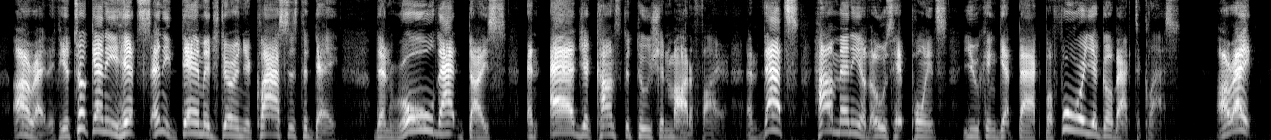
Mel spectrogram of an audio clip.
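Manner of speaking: massive troll cafeteria cook voice. A troll lunch lady addresses the students in her cafeteria; troll lunch lady voice. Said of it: "A massive troll in a hairnet and a greasy apron, / A massive troll in a hairnet and a greasy apron, / but the lunch lady murmurs a few words of magic, / but the lunch lady murmurs a few words of magic".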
